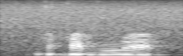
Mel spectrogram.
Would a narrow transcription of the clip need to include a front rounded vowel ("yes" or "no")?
no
